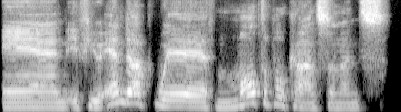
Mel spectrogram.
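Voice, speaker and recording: A man's voice: fairly high pitch, sing-song, takes it slowly. A man teaching a Latin class in a casual, chatty way, often stopping to correct himself. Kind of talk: classroom lecture. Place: church classroom.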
